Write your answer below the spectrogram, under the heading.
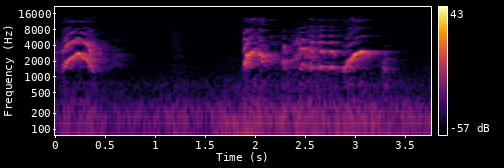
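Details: Cockatiel singing for teaching other birds: one arched whistled note, a second of quiet, then a run of harmonic chirps closing with a bright rising-then-level whistle.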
